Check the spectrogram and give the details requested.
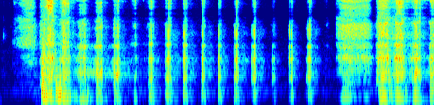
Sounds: Laughter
